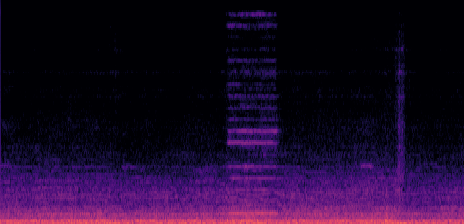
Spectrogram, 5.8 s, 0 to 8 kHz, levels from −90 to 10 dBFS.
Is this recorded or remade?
remade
